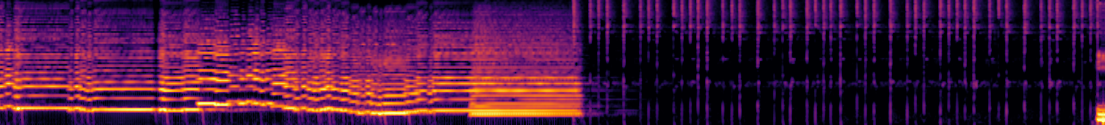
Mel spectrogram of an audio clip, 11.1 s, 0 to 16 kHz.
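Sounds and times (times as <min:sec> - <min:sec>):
fast dry percussion taps: 0:05.8 - 0:11.0.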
